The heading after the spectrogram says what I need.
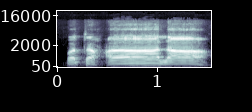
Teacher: تو واو single sound, تا single sound, آ کی آواز 2 سیکنڈ لمبی، اور لام پر کھڑی زبر ہے تو وہ بھی 2 سیکنڈ بعد لمبی ہوگی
